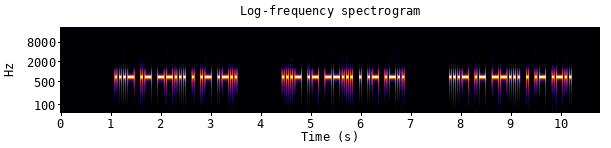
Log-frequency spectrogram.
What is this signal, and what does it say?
Morse code, heard as a keyed tone, about 28 wpm, 700 Hz. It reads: VA7EAL VA7EAL VA7EAL
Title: DXCC-100 Call Signs - 6 Characters - Repeated 3x - 28wpm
